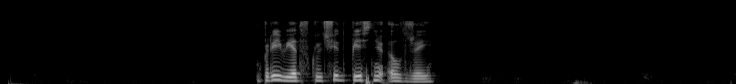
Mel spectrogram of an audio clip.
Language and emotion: Russian, positive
